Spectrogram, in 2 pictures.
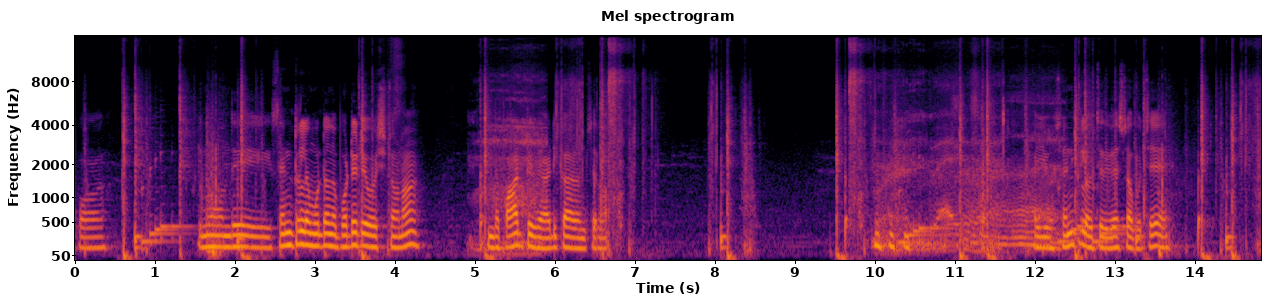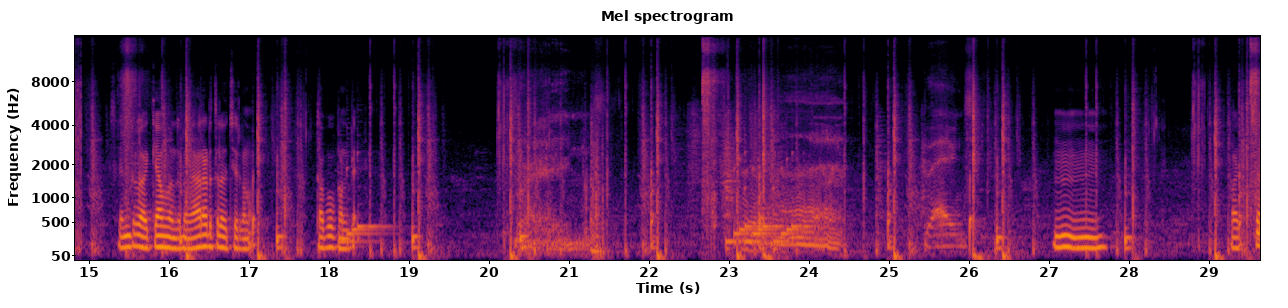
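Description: Game plants fire peas with quick soft pops.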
